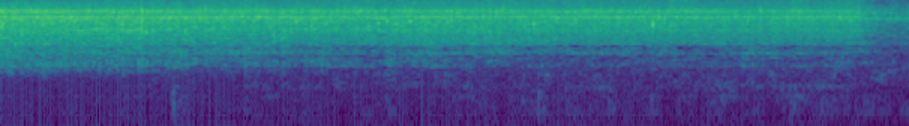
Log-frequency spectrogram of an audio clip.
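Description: Chopped onions and green chilies sizzling in hot oil with cumin seeds in a pan, a loud, steady hiss and crackle throughout that eases slightly at the very end.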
